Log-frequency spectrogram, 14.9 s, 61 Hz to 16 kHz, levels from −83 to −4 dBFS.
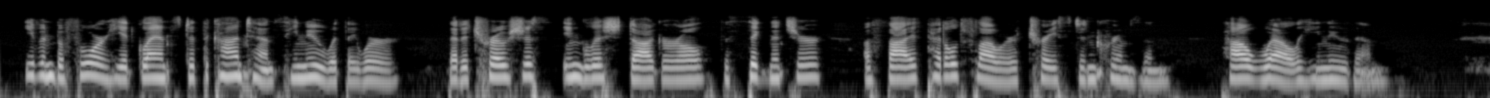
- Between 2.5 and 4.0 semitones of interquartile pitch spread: Yes, average, 2.9 semitones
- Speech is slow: Yes, slow, 125 wpm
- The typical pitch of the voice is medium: Yes, medium, 180 Hz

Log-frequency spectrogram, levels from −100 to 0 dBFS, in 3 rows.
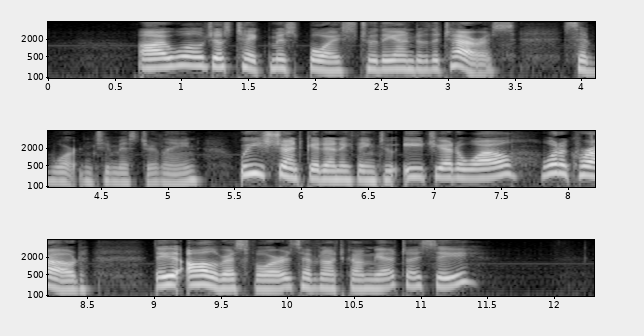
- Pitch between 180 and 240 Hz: Yes, high, 190 Hz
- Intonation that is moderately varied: Yes, average, 4.8 semitones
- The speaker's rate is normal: Yes, average, 170 wpm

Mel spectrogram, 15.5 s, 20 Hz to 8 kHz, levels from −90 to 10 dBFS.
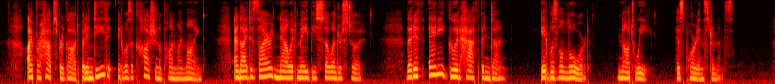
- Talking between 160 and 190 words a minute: No, average, 145 wpm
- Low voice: No, medium, 175 Hz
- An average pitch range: Yes, average, 3.1 semitones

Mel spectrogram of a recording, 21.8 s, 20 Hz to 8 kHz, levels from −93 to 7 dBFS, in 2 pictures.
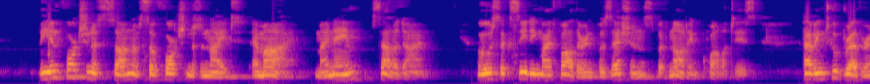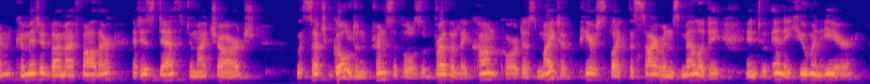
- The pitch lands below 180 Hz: Yes, medium, 140 Hz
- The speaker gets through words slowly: No, average, 150 wpm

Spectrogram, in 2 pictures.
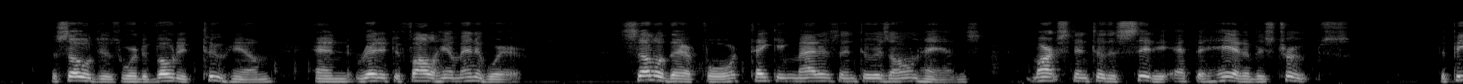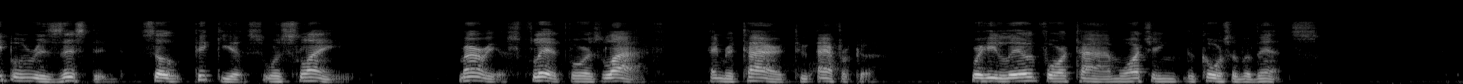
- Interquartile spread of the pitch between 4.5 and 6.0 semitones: No, average, 3.9 semitones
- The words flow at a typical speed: No, slow, 115 wpm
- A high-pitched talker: No, medium, 140 Hz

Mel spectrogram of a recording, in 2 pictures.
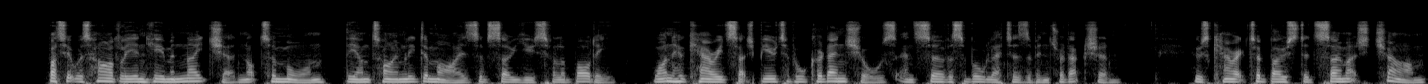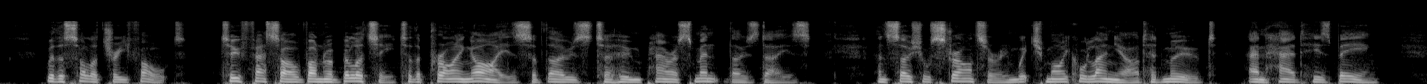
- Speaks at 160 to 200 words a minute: No, average, 140 wpm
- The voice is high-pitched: No, low, 115 Hz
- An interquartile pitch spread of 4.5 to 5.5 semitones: No, average, 3.8 semitones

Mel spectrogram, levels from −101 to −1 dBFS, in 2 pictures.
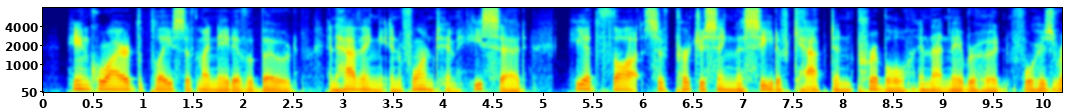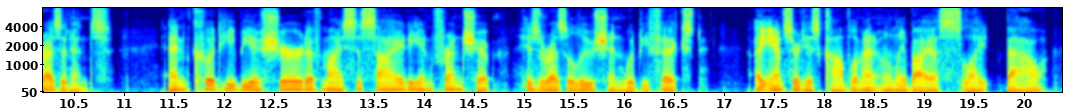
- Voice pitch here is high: No, low, 110 Hz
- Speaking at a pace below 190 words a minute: Yes, average, 160 wpm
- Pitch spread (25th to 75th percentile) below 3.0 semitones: No, average, 4.2 semitones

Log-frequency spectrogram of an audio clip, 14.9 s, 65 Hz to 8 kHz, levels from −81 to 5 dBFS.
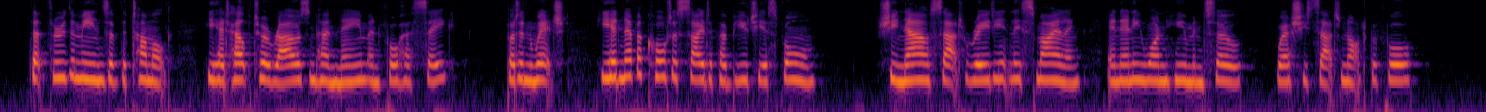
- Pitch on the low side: No, very high, 255 Hz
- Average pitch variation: No, narrow, 1.3 semitones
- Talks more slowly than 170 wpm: No, average, 185 wpm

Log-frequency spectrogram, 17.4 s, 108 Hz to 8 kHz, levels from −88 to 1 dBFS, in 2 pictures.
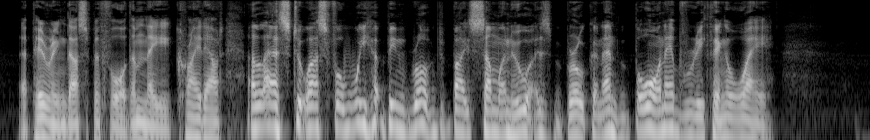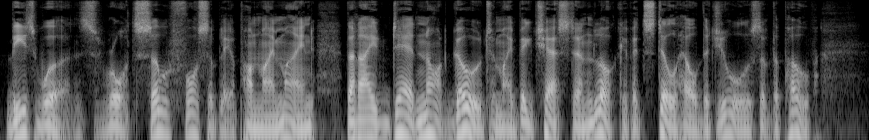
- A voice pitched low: Yes, low, 105 Hz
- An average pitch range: No, wide, 7.6 semitones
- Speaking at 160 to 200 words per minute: Yes, average, 185 wpm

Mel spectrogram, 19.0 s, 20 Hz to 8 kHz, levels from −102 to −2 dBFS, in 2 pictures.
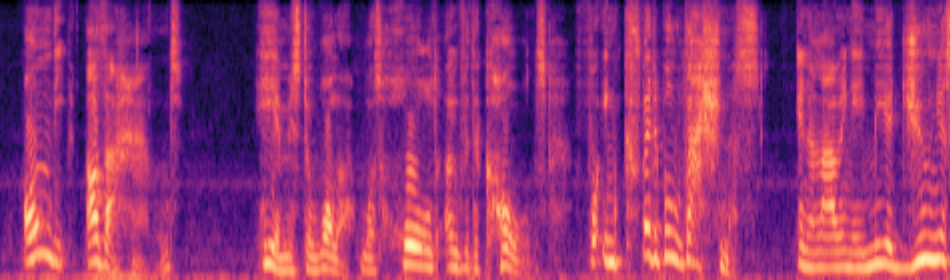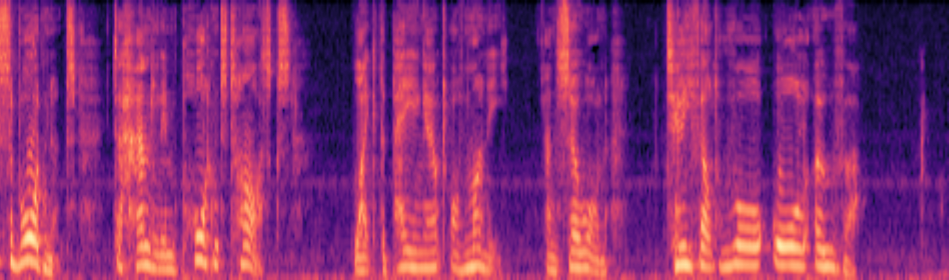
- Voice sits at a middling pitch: Yes, medium, 180 Hz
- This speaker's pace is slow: Yes, slow, 125 wpm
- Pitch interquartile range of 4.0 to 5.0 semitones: Yes, average, 4.3 semitones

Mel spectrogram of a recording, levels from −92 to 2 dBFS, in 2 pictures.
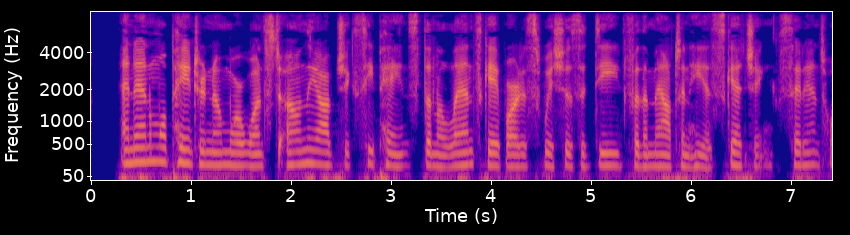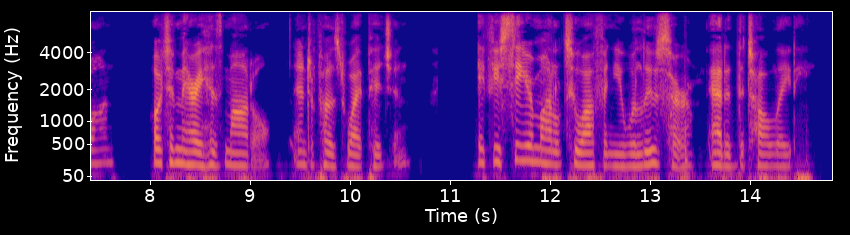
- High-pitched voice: No, medium, 180 Hz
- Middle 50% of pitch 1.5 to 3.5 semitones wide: Yes, narrow, 2.4 semitones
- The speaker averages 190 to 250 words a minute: Yes, average, 200 wpm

